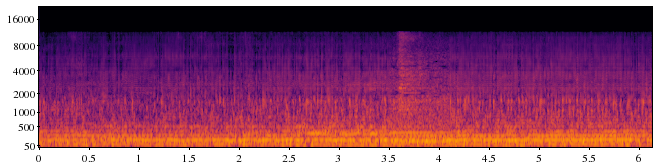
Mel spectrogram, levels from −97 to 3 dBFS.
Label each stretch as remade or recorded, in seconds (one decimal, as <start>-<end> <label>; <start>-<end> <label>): 0.0-3.5 remade; 3.5-4.1 recorded; 4.1-6.1 remade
